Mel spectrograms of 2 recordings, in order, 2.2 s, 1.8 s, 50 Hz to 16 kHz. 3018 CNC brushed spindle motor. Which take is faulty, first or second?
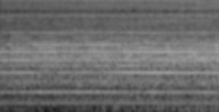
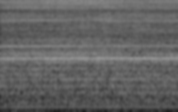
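first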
